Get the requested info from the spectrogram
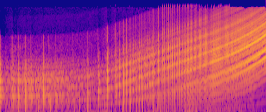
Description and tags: little click feedback
Percussice clip processed with delay modulation feedback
